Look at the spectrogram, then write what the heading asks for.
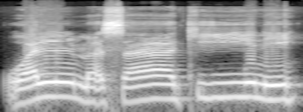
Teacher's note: یا ساکن سے پہلے لفظ کے نیچے زیر ہے یعنی کسرہ ہے تو یہ یا مدہ ہے اور اس کو ایک حرکت کے برابر ہم کھینچیں گے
